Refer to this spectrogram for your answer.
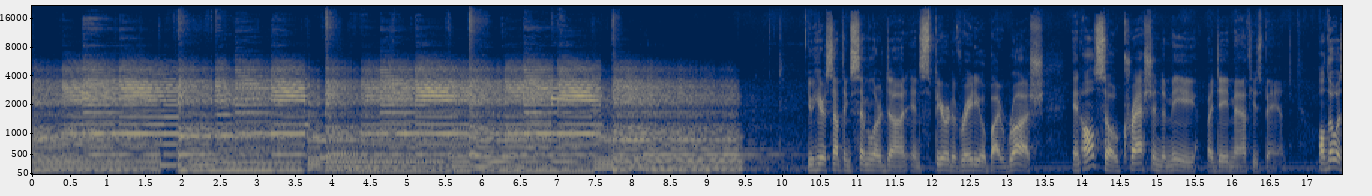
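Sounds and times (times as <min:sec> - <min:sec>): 
distorted electric guitar playing bar chords in E with open strings: 0:00.0 - 0:10.3
speech: 0:10.4 - 0:17.4.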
